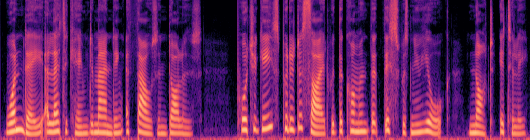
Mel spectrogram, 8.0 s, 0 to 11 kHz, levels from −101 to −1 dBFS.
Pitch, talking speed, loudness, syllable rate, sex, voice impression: 195 Hz, 175 wpm, -21 LUFS, 5.3 syllables/s, female, feminine, very adult-like, slightly powerful, slightly fluent, intellectual, slightly strict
